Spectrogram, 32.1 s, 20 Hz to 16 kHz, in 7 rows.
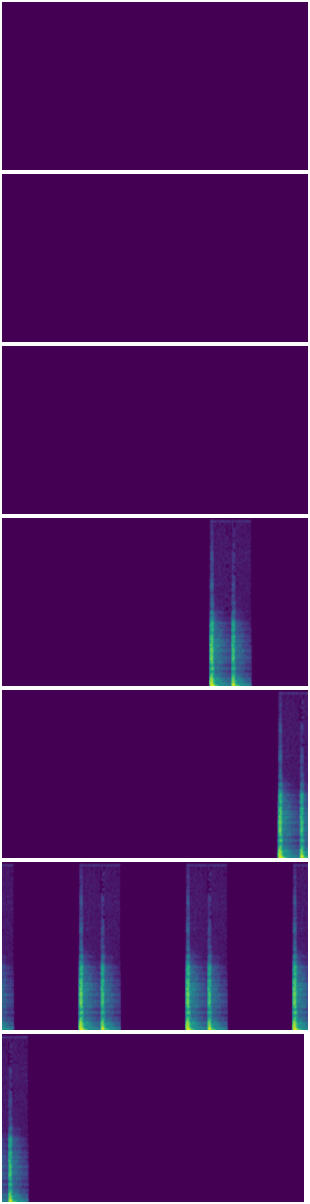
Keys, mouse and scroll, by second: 1.7 super+d, 3.9 click, 11.1 click, 13.5 double click, 15.5 click, 18.8 click, 30.8 shift+click.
